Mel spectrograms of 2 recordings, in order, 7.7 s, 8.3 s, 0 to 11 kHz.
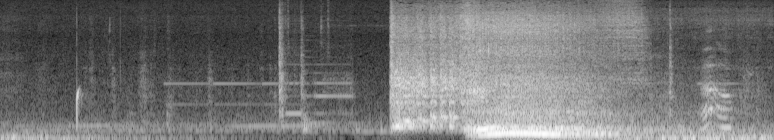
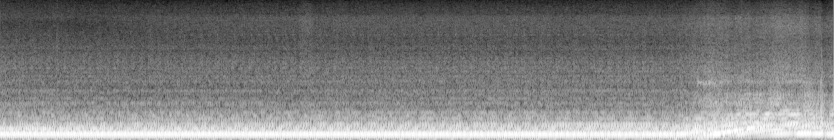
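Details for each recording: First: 2005 Ford F-150 right after a Spectre cold air intake install: it cranks and catches, surges loud, then sags and falters instead of settling. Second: 2005 Ford F-150 with newly installed Spectre cold air intake, microphone down by the exhaust: deep steady exhaust drone rising and falling smoothly with each rev, slight crackle, no knocks or rattles; sounds deeper after install, healthy revving.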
